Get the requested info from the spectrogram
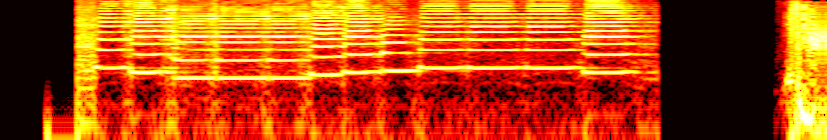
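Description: A loud, buzzy horn sounding a short tune of held notes that step down and back up in pitch. It starts abruptly and cuts off suddenly near the end.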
